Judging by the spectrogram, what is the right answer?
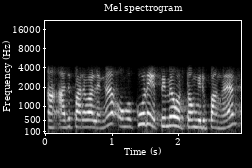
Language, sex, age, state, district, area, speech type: Tamil, female, 18-30, Tamil Nadu, Karur, rural, conversation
